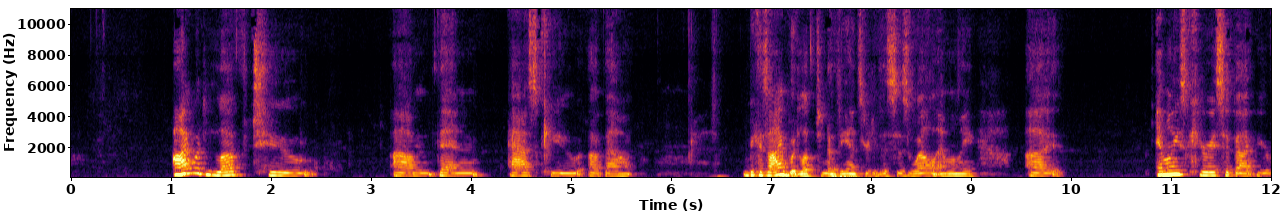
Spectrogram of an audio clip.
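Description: An older woman speaks calmly, close to the microphone.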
